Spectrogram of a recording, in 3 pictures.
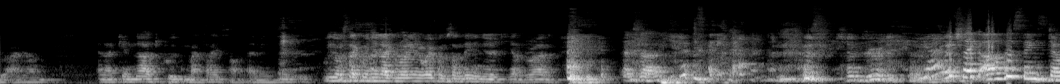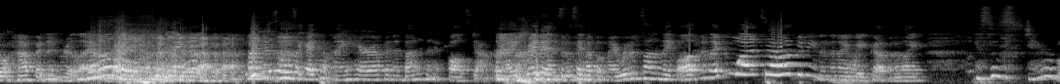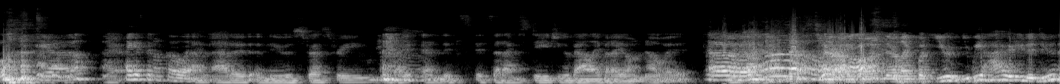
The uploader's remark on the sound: LIVE from the Vail Dance Festival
